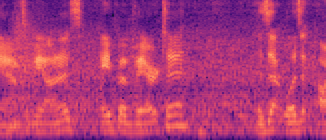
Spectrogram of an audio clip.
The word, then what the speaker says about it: Apiverte: Apiverte? Was it? All right, say it. Apiverte. Apiverte. The E is silent.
